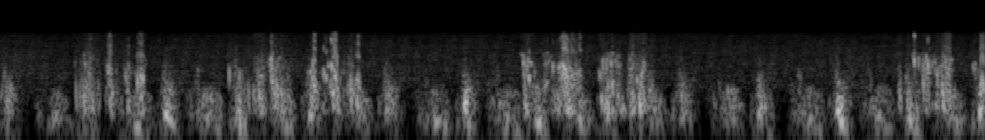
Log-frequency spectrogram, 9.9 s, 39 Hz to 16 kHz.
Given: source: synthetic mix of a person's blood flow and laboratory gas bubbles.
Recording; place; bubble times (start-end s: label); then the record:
Doppler ultrasound of blood flow; precordium
0.74-1.00 s: bubbles
1.04-1.21 s: bubbles
1.23-1.48 s: bubbles
2.27-2.93 s: bubbles
3.07-3.65 s: bubbles
5.20-5.35 s: bubbles
5.42-5.85 s: bubbles
5.98-6.57 s: bubbles
8.97-9.55 s: bubbles
9.72-9.86 s: bubbles
From the record:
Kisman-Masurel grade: 332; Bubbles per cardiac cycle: rolling drumbeat, 9 or more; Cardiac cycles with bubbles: 50 to 99%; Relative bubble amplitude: moderate (0.250 to 0.450); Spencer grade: 3 (all of the cardiac periods contain showers or single bubble signals, but not dominating or overriding the cardiac motion signals); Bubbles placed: anywhere in the cardiac cycle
